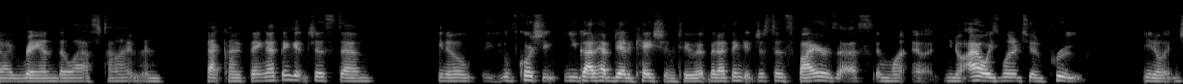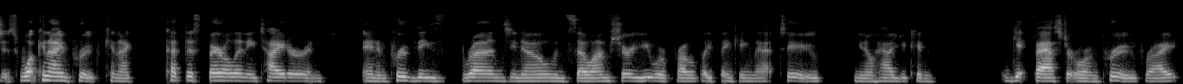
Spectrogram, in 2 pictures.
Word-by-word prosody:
I 145 0 -2
ran 150 0 +1
the 150 -1 -2
last 150 -2 -6
time 155 +1 -8
and 150 -1 -7 0.5
that 155 - +2
kinda 155 -1 -3
thing, 160 +3 -1
I 185 - +5
think 215 +2 -1
it 210 - +1
just, 175 -2 -3
um, 150 -1 0 0.6
you 165 - -6
know, 155 0 -2
y 150 -4 -18
of 160 -2 -6
course 195 -2 +4
you 310 -1 -6
you 170 -1 -4
gotta 170 +1 +8
have 170 -2 +4
dedication 160 -2 +3
to 145 +1 0
it, - - -1
but 160 -1 +2
I 155 - +5
think 180 +1 -2
it - - -5
just 165 0 -8
inspires 165 0 +3
us - - -5
and 155 0 -5
what, 155 0 -5
uh, - - -9
you 160 - -9
know, 155 - -2
I 185 +2 +8
always 165 -4 +7
wanted 165 -2 0
to 165 - -2
improve, 310 - 0 0.6
you 160 - -5
know, 145 -1 -1
just 150 +5 -10
"What 195 +2 +5
can 205 - +4
I 185 - +7
improve? 170 -1 -2
Can 165 -3 -7
I 145 0 -4 0.3
cut 185 -1 -1
this 185 -1 -1
barrel 180 -1 +4
any 160 -3 -2
tighter 165 0 +1
and 145 -1 -8 0.4
and 155 -1 -2
improve 155 +3 0
these 155 -2 0 0.2
runs." 160 -1 +1
You 160 - -4
know? 155 0 -1
And 145 -1 -5
so, 150 +1 +2
I'm 155 +1 0
sure 165 +2 -3
you 160 +1 +1
were 155 -2 -1
probably 150 0 -2
thinking 150 0 -7
that 150 - -8
too, 150 -3 -3 0.3
you 150 -1 -6
know, 140 - -4
how 150 +2 -4
you 150 0 -4
can, 140 -4 -8 0.8
get 175 -1 0
faster 155 -1 +4
or 150 -1 0
improve, 145 +1 -2
right? 150 +1 -1
155 Hz, 215 wpm, -25 LUFS, 150-170 Hz, 0.8 s, gotta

